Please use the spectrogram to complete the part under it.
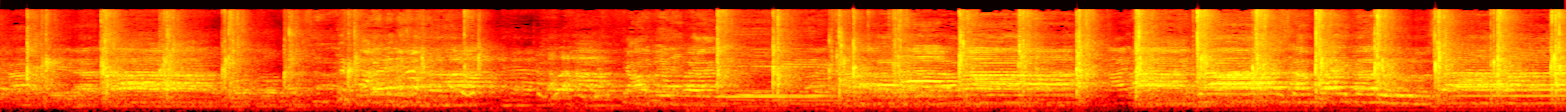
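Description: A crowd of boys claps hands in a steady rhythm.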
